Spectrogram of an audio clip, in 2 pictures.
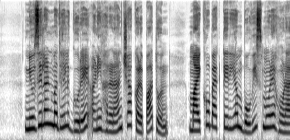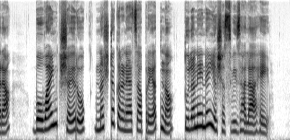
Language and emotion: Marathi, neutral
